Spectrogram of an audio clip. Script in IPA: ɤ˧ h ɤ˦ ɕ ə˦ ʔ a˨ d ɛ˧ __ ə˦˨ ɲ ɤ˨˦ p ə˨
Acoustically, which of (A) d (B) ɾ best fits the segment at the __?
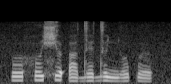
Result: A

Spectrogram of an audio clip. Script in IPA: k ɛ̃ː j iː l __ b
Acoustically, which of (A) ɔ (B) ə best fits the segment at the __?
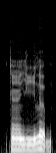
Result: B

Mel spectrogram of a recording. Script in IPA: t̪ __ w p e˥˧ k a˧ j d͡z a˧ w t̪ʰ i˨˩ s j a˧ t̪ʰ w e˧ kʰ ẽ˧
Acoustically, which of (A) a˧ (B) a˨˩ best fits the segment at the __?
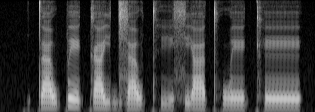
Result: A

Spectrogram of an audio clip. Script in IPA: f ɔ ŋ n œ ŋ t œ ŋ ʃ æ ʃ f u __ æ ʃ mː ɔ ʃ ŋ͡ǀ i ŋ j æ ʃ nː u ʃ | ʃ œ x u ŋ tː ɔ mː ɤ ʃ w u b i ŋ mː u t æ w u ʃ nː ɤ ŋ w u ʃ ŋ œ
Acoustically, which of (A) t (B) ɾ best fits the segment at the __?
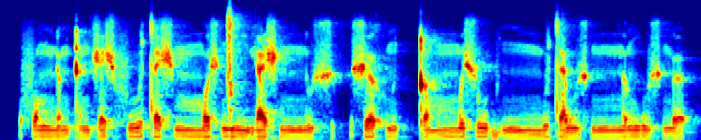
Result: A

